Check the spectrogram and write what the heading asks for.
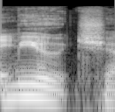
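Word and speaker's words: Muench: And it was really the photographs by people like Ansel Adams, Ray Manley, David and Joseph Munich, I hope I'm pronouncing that correctly. – Munich, I believe it is. – That what it is? Okay, David Munich is the correct pronunciation.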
